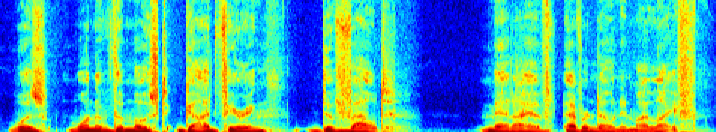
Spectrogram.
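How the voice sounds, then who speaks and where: Somewhat breathy, a man with an American accent and a medium pitch speaks very slowly with fairly even intonation. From Anderson, Indiana. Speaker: former NFL player. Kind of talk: casual chat. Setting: studio.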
